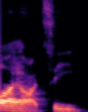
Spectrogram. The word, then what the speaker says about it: IATSE: Or is this going to be all IATSE? That's the correct pronunciation of that acronym, right?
